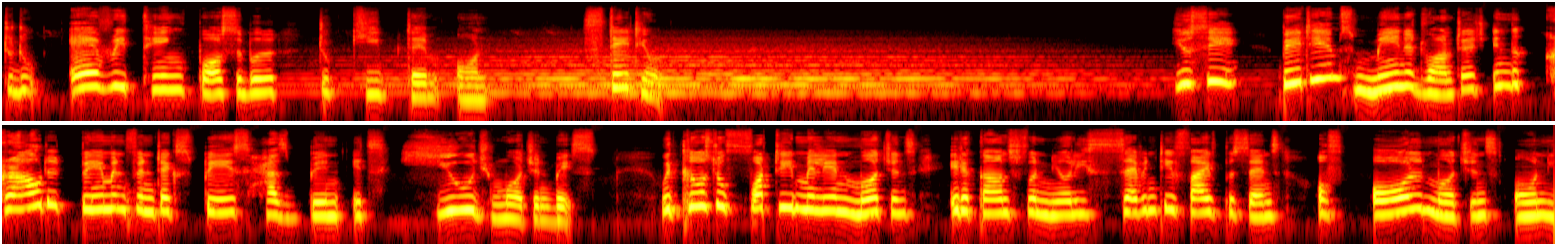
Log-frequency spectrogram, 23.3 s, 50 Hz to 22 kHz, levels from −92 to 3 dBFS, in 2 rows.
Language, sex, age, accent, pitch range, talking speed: English, female, 20-39, Indian, 200-285 Hz, 110 wpm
